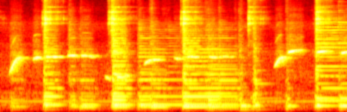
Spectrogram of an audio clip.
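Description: A man whistles the melody over a strummed acoustic guitar. Twice the whistle swoops up into a phrase of held notes, while the guitar strums keep a regular beat beneath.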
